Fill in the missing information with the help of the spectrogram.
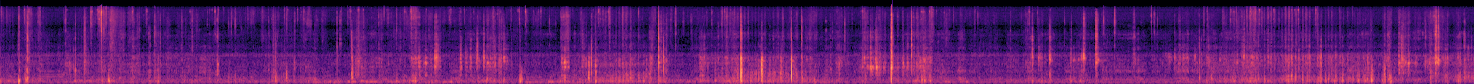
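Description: Hands reassembling a portable radio: irregular clicks, taps and knocks of the plastic casing and parts, with soft rustling of the speaker wires being handled. The sharpest knocks come about halfway through.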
